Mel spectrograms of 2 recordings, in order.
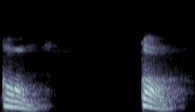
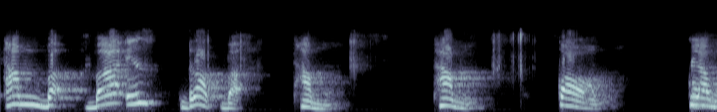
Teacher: MB, you have to drop the sound of B.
